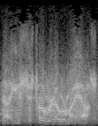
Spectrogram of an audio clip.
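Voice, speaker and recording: A man chats casually and quickly over CB radio. His mid-range voice comes through dull, with very loud noise. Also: mid-range voice, steady tone. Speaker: CB radio caller.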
